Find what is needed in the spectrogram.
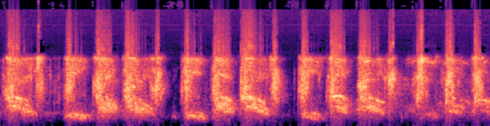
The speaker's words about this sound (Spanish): todos los presentes se han puesto de pie, los celulares, todo el mundo con celulares. Muchos vítores acá, muchos aplausos para el ingreso del presidente.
